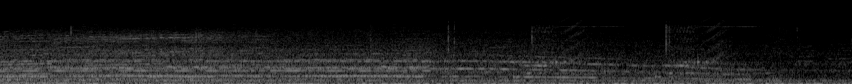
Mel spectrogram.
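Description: A spaceship engine roars and its pitch falls away.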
